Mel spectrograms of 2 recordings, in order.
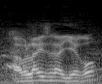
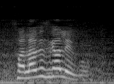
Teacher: Polo tanto, as dúas diferenzas que caracterizan as interrogativas do galego con respecto ao castelán son un inicio máis alto no momento en que se comeza a pregunta e unha caída máis forte na parte final da pregunta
